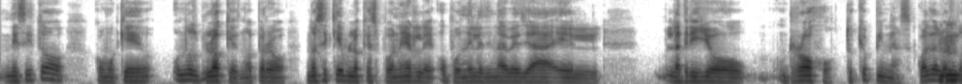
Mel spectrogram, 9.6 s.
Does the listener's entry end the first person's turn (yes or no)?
yes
